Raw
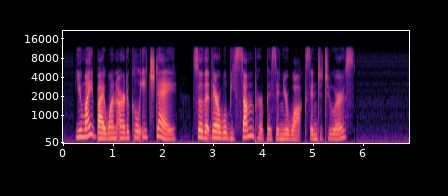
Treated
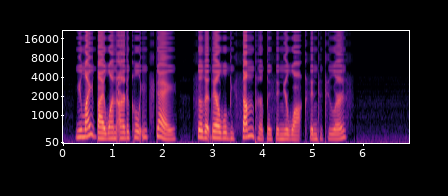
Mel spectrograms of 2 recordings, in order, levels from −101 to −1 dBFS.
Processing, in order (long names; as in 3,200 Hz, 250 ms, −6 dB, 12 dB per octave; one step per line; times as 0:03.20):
low-shelf EQ 81 Hz −8.5 dB
bad sample-rate conversion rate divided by 8×, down filtered, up hold
level −3.5 dB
